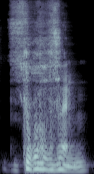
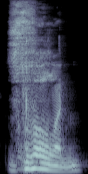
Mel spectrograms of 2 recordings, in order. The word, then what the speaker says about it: Ztlin: i pulled zitlin i think i think that's that way you actually pronounce it uh is zulzen zolan all right so uh if you're gonna say his name to me you better say it like that or i'm not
